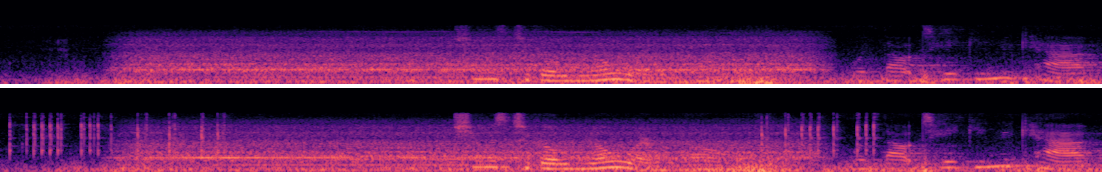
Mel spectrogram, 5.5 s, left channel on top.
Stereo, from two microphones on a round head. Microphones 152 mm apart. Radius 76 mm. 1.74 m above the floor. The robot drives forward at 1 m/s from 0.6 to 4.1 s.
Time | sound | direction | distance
2.3 | a woman speaking | 65° right (ahead or behind) | 2.5 m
